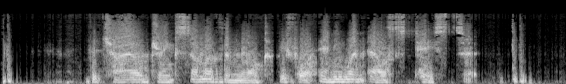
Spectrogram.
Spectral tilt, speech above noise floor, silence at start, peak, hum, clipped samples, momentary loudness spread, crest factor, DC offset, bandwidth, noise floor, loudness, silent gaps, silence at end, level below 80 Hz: -4.5 dB/octave; 23 dB; 0.05 s; 0 dBFS; none; under 0.1%; 13 LU; 10 dB; under 0.1%; 11.5 kHz; -32 dBFS; -9 LUFS; none; 0.35 s; -30 dBFS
